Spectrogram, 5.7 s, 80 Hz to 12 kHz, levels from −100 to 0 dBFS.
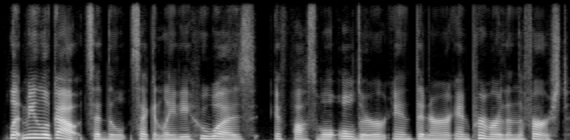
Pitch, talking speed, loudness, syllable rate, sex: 195 Hz, 210 wpm, -20 LUFS, 5.1 syllables/s, female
